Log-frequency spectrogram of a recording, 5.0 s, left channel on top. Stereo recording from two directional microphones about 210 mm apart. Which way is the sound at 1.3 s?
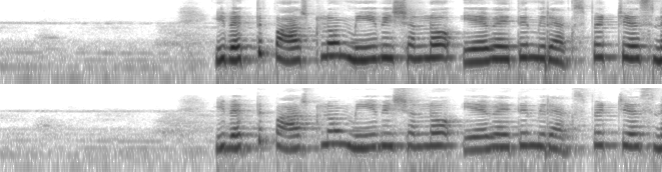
55° left (ahead or behind).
